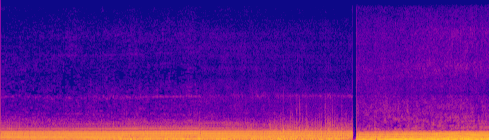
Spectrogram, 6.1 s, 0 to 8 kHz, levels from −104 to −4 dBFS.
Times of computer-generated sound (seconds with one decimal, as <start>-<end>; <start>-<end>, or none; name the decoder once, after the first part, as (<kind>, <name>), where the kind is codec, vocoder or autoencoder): 2.5-6.1 (autoencoder, DAC-VAE)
